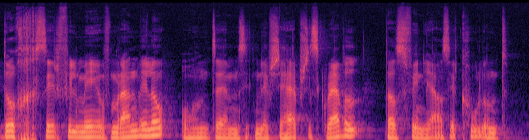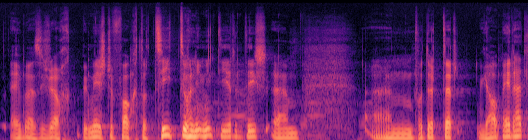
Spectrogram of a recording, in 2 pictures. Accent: Rapperswil, St. Gallen, Switzerland; now in Thun, Switzerland; aufgewachsen am Zürichsee, zu Rapperswil eigentlich ja, gross geworden, seit 4 Jahren in Bern, respektive in Thun, ich bin kurz in Bern.

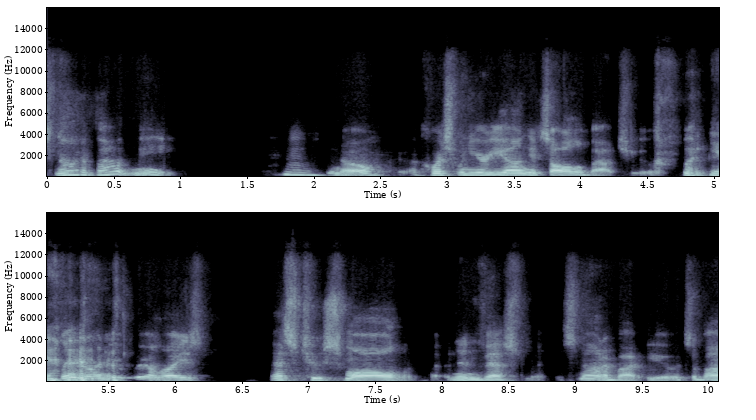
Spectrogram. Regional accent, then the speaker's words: Springfield, Illinois, United States; because I grew up in Springfield, Illinois, the home of Lincoln, was talk to Lincoln.

